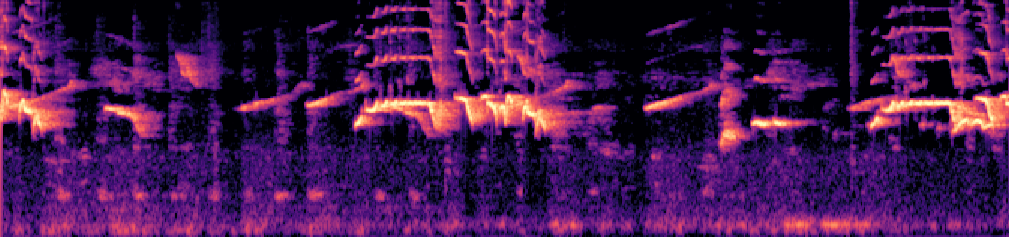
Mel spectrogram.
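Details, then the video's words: Oriental magpie-robins singing in cages, three birds responding to each other, for training lazy birds and attracting wild ones: spaced whistled slurs and richer warbled phrases, with faint regular ticking early on. "Kicau mania sederhana cocok untuk masteran burung Kacer yang malas bunyi"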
